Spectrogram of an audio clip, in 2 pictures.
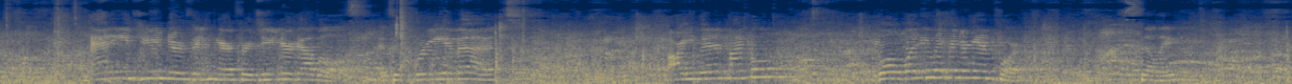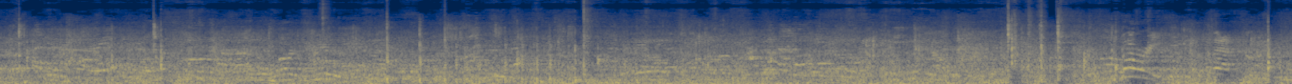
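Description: Foosball rods rattle and clack as players spin and slide them.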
